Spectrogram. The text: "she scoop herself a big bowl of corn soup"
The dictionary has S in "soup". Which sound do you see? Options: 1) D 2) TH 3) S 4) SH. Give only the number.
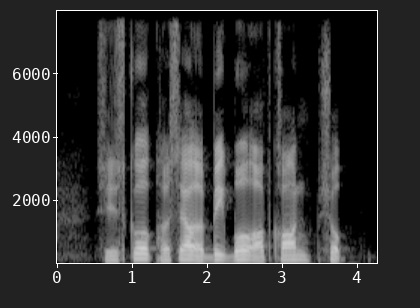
4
